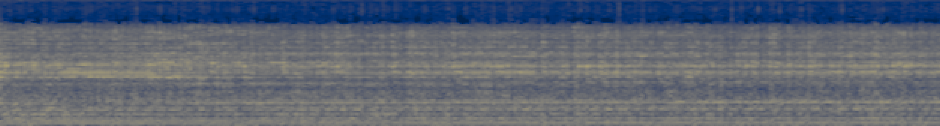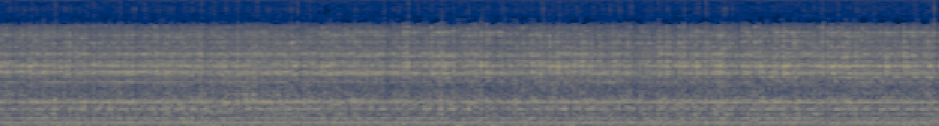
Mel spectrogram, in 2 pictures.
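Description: Vespa scooter's two-stroke single-cylinder engine running steadily at cruising speed, its note holding the same pitch and loudness throughout.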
